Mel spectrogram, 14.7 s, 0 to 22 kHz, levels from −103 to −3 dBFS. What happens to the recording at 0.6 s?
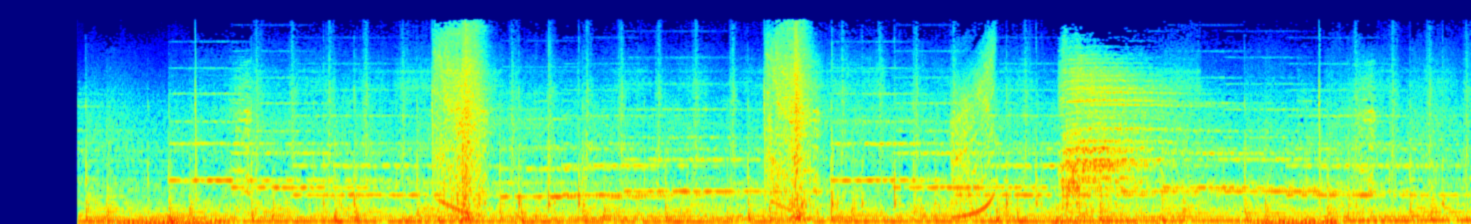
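At 0.6 s the audio is still digital silence, part of a cut-off start: capture began late, so sound enters abruptly mid-event at 0.78 s with no natural attack.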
